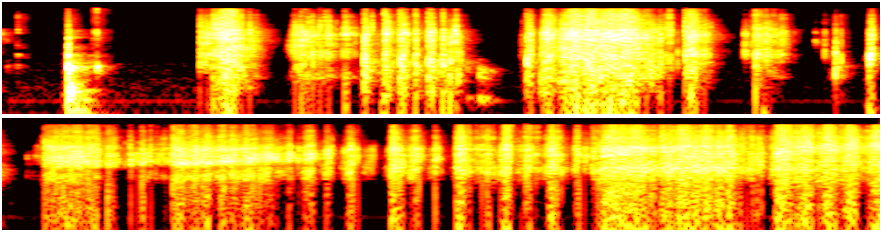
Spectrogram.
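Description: Crunchy foam beads crackle and rustle as they are poured.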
